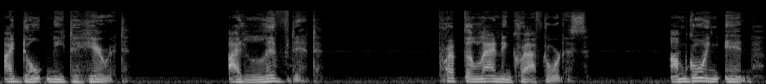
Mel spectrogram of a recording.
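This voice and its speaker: A man's voice: medium pitch, slow, pauses often, a bit bright. An actor playing a determined young male warrior in a video game, terse and resolute. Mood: grim resolve. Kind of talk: restrained dramatic game dialogue.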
